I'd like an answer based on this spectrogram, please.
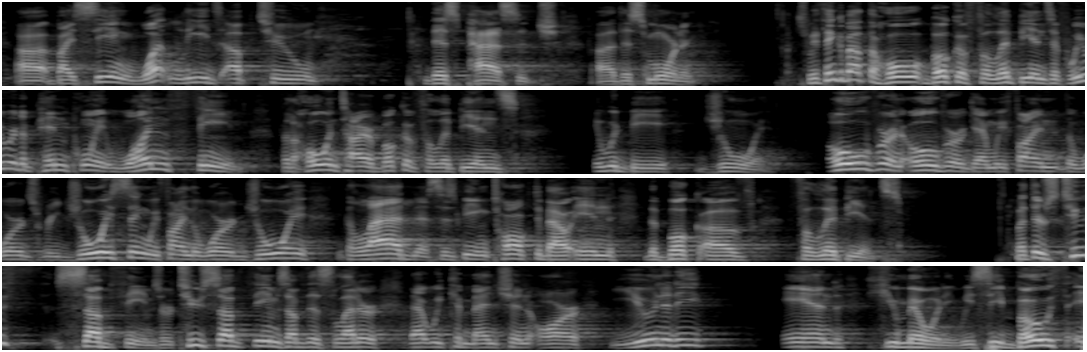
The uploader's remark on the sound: recorded at the Lebanon Bible Fellowship Church in Lebanon, PA during the morning service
